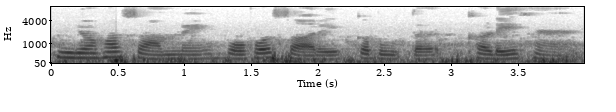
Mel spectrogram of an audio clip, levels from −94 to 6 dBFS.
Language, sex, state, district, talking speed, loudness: Hindi, female, Punjab, Pathankot, 105 wpm, -21 LUFS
